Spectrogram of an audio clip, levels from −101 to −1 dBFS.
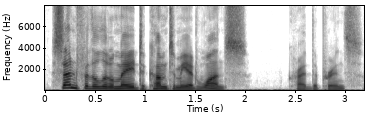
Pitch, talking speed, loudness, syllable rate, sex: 155 Hz, 265 wpm, -19 LUFS, 6.0 syllables/s, male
